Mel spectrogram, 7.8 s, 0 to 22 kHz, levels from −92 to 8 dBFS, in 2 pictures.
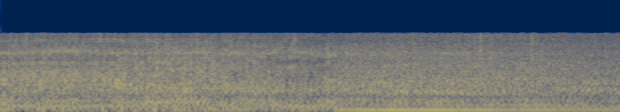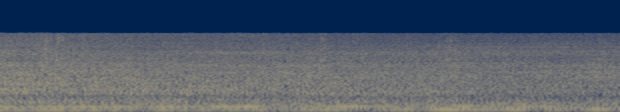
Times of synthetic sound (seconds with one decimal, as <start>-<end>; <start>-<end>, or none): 0.0-2.1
